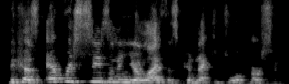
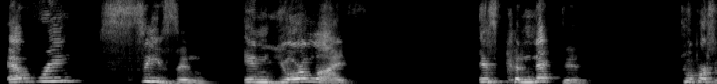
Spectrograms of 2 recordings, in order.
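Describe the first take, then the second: First: It is said at a normal pace. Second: It is said slowly and deliberately.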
